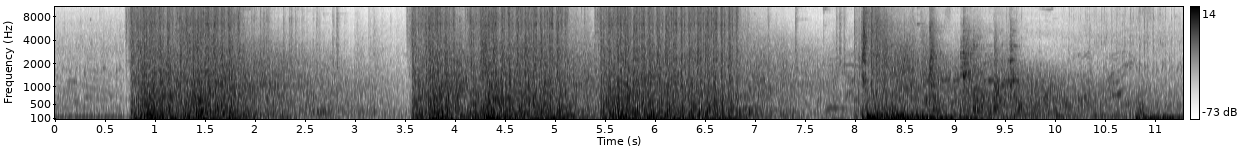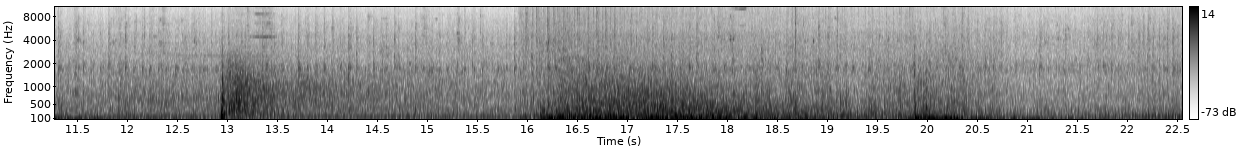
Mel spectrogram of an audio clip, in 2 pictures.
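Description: A burning truck crackles and roars.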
